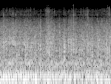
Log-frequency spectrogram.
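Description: Heavy rain pours steadily during the rainy season in Laos, a dense, continuous hiss of drops striking surfaces close by, with no pauses and no voices.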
